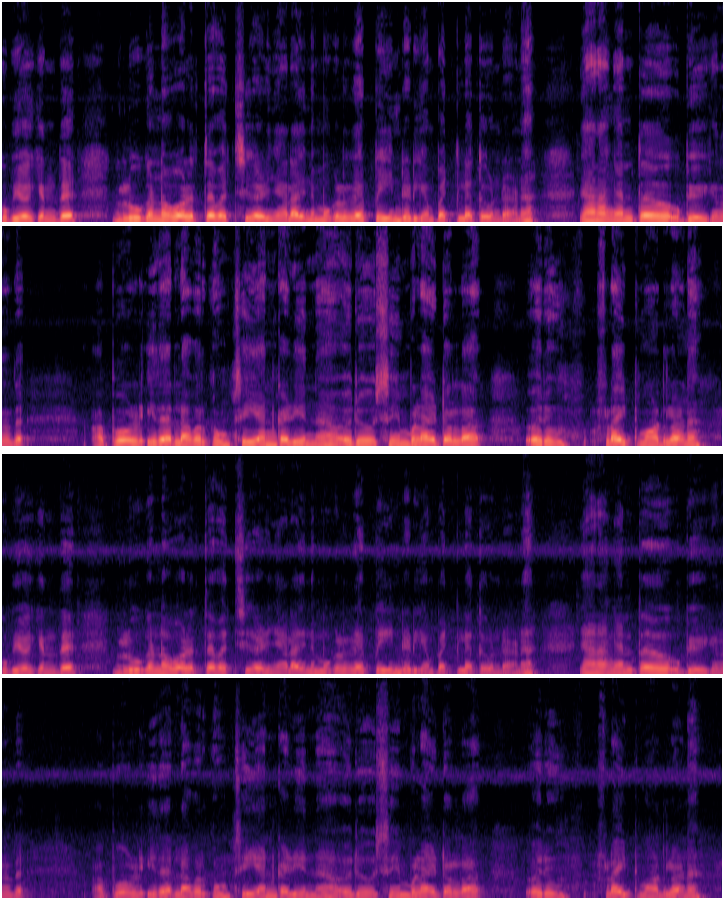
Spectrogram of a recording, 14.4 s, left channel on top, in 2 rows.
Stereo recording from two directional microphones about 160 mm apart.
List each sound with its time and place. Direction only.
0.0 s speech: 35° left (ahead or behind)
8.3 s speech: 35° left (ahead or behind)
